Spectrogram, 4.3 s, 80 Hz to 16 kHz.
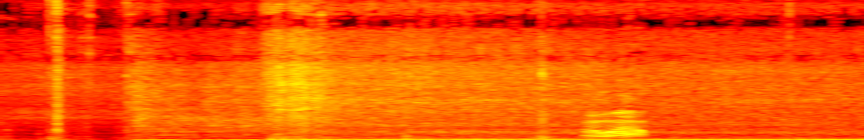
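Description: A 1969 Plymouth GTX muscle car with a 440 engine starts and settles into a loud, rumbling idle with a few revs, close up, while a person briefly exclaims over it.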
